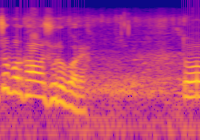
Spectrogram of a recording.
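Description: Domestic pigeons cooing in their loft.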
